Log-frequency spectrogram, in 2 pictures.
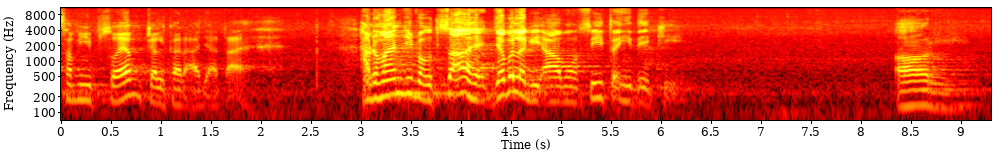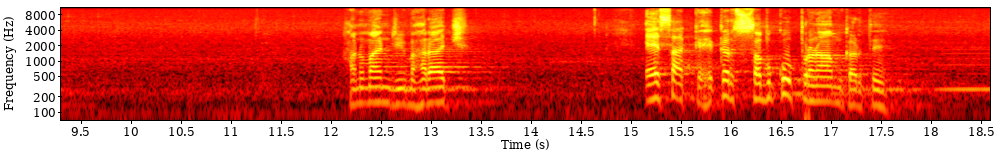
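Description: A man speaks with animation into a microphone over a loudspeaker.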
